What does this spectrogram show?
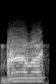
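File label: Speech Russian; Alphabet; Bravo-begin; DCS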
